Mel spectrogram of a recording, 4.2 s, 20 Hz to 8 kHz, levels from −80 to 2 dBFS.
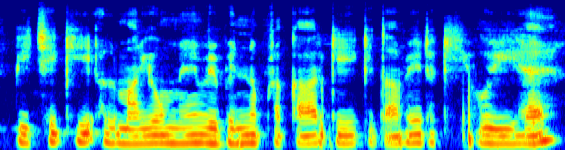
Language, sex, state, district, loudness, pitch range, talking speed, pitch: Hindi, male, Uttar Pradesh, Lalitpur, -19 LUFS, 110-125 Hz, 155 wpm, 115 Hz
